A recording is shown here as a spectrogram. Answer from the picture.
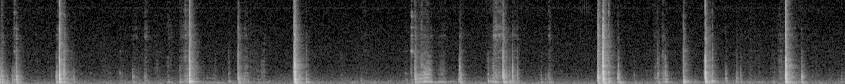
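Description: A glass object knocking against a clear panel of a sensor test rig as it is moved past capacitive proximity sensors: about six sharp knocks, irregularly spaced a second or more apart, with softer rubbing and handling between them.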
